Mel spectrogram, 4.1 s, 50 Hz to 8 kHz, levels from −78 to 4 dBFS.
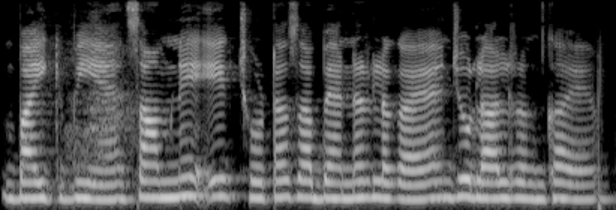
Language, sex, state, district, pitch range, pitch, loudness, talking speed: Hindi, female, Uttar Pradesh, Shamli, 215-230 Hz, 225 Hz, -18 LUFS, 220 wpm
